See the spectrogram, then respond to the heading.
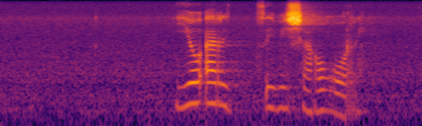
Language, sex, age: Northern Sotho, female, 22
